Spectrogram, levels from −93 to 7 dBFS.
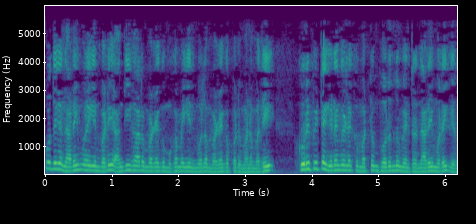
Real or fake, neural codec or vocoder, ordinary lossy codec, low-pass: real; none; AAC, 24 kbps; 5.4 kHz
